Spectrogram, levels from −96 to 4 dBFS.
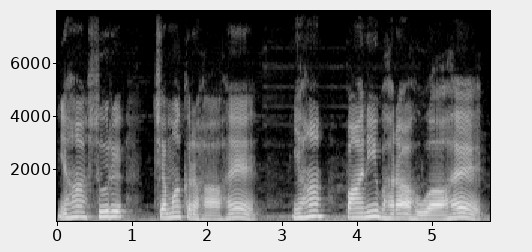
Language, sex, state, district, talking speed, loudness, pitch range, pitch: Hindi, male, Jharkhand, Ranchi, 115 wpm, -14 LUFS, 130-200 Hz, 170 Hz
